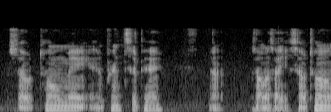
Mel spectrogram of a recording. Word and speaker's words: São Tomé and Príncipe: in Thomas a sad tone Restless presentation it's pronounced são tomé and príncipe yeah Thomas I saw tone when I say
